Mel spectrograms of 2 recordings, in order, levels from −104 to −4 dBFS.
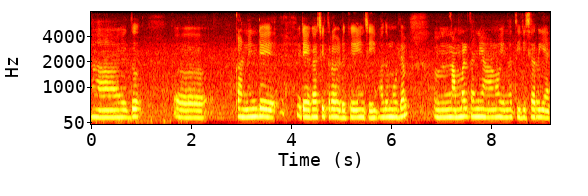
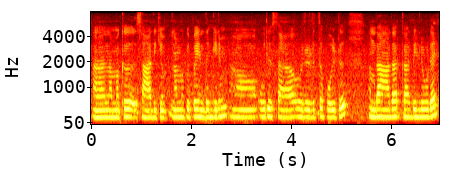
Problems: constant background noise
